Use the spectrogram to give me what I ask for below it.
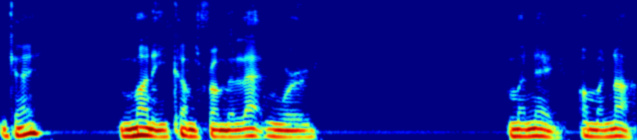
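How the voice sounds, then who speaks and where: Streaming live from home or a small study, this elderly man teaches Scripture informally in a slow, warm, level voice pitched on the low side. He keeps asking "right?" after his points and laughs softly throughout.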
